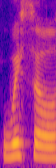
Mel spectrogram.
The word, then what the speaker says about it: whistle: In whistle, the t is silent. No, the t is pronounced. Actually, whistle has a t sound.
